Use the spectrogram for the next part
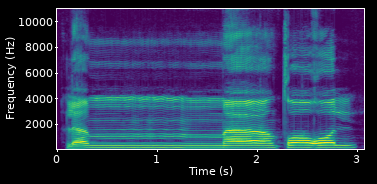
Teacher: طا اور غین یہ دونوں حروف مستعلیہ میں سے ہیں، ان دونوں کو موٹا پڑھا جائے گا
